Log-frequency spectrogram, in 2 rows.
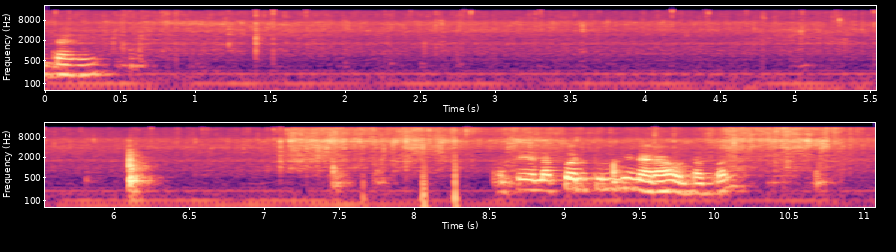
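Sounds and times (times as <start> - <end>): vegetables sizzling in oil: 0.0 - 11.0
wooden spatula knocking pan: 6.1 - 6.3.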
